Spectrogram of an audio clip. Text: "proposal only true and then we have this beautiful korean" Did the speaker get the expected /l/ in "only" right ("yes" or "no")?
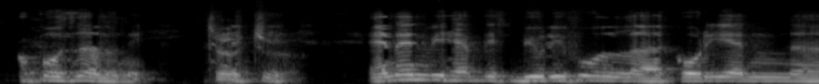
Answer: no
